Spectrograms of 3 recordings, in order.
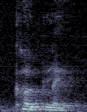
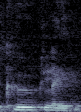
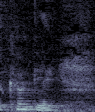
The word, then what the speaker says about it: Cugley: Cugley to rhyme with ugly. A lot of people call him Mr. Coogley and things like that. It's wrong. That's not what it is. It's Cugley. So he gets called Cuggers.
